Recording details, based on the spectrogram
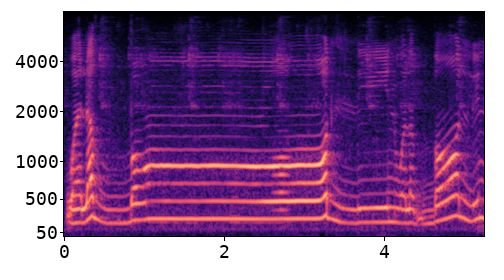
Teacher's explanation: Alaihim waladdallin, di situ ada ad-dallin, di situ ada lam alif, setelahnya huruf dhad, di mana kita tahu huruf dhad di sini adalah huruf syamsiyah. Jadi lam alifnya harus dimasukkan atau diidghamkan ke dalam huruf dhad, di mana sering kita sebut dengan idgham syamsiyah.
